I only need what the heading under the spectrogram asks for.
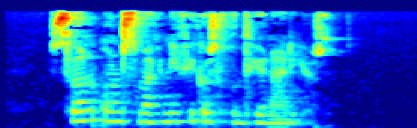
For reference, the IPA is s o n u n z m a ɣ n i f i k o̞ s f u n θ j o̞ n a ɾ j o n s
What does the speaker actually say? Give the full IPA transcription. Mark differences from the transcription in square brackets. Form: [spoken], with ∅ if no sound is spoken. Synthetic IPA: s o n u n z m a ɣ n i f i k o̞ s f u n θ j o̞ n a ɾ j o [∅] s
